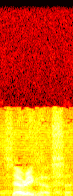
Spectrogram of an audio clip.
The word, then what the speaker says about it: Zaragoza: And then there's some mission analysis being done by the university in Spain that I can never pronounce. Help me. Zaragoza.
